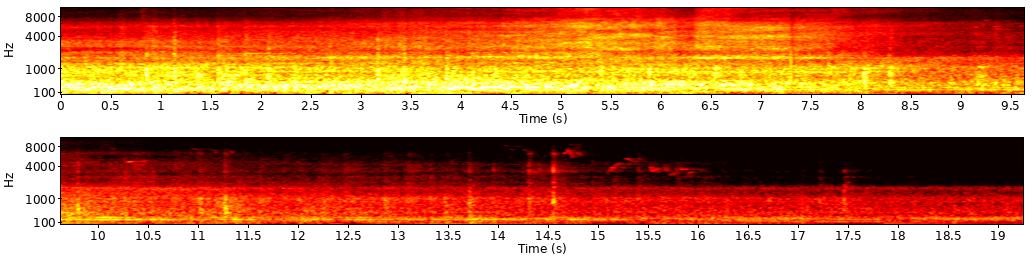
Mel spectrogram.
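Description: CrossCountry Voyager diesel-electric multiple unit passing close on jointed track and pointwork, wheels rumbling and clattering with its underfloor diesel engines running. About eight seconds in it starts to fade steadily as the train runs away into the distance.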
